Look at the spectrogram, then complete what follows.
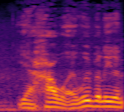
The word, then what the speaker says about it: Yahweh: But we believe, okay, that the proper way of pronouncing E's is ha. It wasn't ye, Yehoweh or ye, Yahweh. No, it's Yahweh. Yahweh.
